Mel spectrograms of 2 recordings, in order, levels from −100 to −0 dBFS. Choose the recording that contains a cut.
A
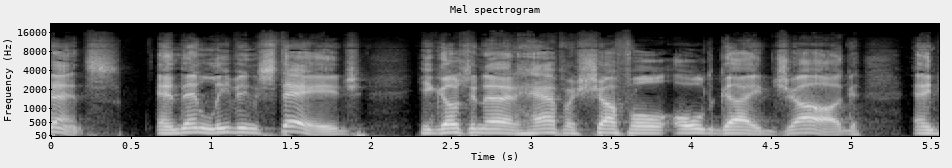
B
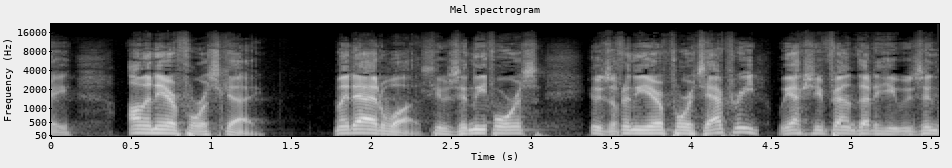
B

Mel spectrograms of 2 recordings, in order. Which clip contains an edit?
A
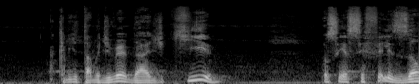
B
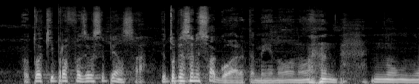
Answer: B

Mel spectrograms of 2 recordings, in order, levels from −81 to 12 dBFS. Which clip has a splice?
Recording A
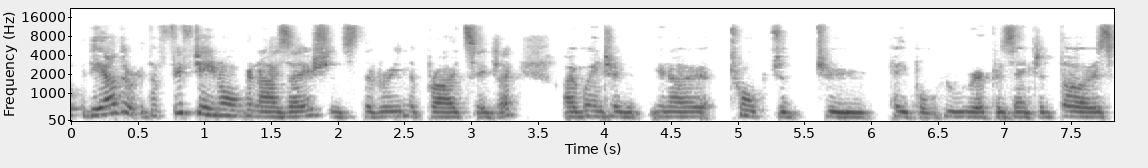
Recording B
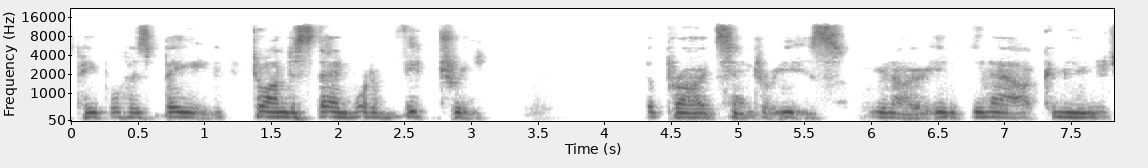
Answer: A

